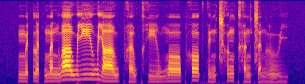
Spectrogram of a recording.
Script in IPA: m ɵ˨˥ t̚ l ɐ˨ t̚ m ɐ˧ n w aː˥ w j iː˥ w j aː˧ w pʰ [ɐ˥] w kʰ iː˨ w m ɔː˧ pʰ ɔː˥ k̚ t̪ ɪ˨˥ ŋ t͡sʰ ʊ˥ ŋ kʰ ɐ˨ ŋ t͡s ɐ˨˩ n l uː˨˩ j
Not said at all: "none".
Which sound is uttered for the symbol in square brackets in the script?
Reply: ɐ˨˥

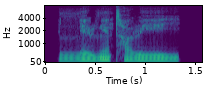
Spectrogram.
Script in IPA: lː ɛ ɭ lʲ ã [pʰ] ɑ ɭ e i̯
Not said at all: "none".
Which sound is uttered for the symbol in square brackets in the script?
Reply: tʰ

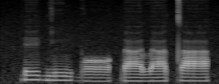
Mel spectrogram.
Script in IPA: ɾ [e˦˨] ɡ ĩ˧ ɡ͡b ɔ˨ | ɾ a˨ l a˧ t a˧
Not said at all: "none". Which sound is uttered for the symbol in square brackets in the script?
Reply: e˦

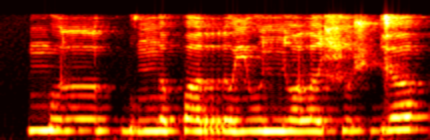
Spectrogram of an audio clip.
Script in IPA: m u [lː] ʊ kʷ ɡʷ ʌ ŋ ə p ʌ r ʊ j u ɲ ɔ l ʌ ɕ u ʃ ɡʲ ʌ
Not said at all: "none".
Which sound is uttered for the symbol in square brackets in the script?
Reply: lː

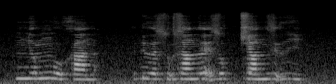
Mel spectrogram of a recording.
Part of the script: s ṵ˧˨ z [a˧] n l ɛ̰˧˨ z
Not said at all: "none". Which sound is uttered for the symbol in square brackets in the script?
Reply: a˨˦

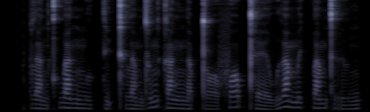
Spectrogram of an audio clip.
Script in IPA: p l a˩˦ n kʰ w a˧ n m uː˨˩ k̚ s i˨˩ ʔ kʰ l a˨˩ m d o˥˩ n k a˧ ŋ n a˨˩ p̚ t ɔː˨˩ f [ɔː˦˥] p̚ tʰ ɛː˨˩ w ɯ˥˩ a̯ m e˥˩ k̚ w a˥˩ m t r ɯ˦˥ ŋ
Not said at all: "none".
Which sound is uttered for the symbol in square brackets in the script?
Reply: ɔː˥˩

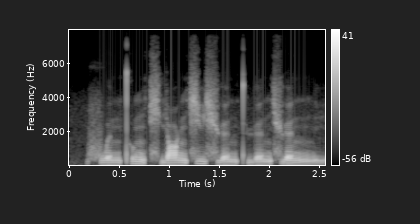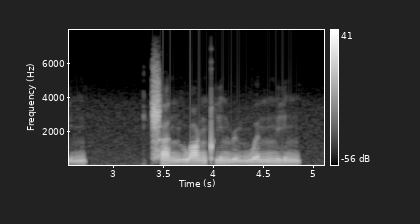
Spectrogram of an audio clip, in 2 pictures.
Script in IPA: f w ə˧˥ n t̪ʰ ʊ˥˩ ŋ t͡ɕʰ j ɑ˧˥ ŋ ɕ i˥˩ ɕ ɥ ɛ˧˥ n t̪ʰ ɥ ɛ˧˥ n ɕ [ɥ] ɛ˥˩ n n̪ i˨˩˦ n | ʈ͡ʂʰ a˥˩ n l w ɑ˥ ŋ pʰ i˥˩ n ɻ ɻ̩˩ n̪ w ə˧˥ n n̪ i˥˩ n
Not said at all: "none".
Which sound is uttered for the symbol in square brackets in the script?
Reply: ɥ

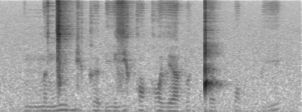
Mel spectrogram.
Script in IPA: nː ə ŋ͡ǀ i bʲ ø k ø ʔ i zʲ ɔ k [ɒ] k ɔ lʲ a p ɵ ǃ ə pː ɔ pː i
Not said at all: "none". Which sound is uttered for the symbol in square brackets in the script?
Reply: ɒ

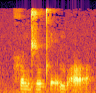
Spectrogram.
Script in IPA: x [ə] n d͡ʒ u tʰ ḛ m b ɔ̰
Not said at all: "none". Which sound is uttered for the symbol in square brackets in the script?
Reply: ʊ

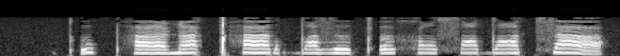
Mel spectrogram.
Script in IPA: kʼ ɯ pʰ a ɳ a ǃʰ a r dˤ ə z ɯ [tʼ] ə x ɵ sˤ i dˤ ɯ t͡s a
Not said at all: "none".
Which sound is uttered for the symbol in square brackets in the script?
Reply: tʼ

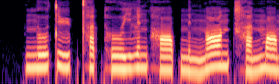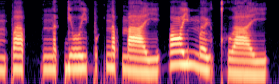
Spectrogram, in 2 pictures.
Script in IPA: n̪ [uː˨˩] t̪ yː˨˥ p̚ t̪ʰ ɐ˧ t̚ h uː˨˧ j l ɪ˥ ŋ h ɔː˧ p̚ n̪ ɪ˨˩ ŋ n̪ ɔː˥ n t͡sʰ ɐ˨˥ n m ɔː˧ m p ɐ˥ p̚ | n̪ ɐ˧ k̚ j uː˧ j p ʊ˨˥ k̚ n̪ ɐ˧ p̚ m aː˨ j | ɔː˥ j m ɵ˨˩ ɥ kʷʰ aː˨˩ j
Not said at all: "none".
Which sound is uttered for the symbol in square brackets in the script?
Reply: uː˨˥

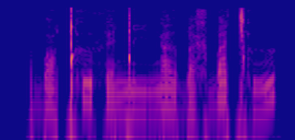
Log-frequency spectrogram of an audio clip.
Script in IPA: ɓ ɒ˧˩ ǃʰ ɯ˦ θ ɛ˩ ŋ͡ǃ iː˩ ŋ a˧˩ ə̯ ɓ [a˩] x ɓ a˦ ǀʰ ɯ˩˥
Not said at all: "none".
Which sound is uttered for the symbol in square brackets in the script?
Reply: a˩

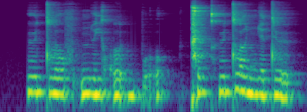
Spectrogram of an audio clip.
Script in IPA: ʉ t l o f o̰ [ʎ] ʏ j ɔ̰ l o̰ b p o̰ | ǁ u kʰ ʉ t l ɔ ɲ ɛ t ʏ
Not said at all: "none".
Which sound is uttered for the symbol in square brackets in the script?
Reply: ɲ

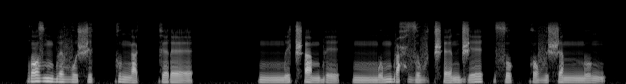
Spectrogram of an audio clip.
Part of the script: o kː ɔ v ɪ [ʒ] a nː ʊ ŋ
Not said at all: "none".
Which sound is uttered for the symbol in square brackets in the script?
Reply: ʃ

